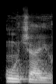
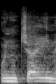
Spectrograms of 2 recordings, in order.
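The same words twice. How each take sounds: First: The first vowel itself is nasalized. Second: The first vowel is followed by a nasal consonant. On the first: The speaker calls it right. "चंद्र बिंदु लगता है" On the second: The speaker calls it wrong. "ऊंचाई नहीं होता है"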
